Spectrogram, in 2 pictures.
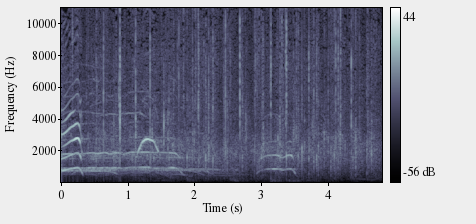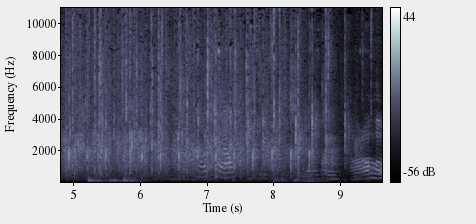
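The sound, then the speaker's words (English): Studio audience applause and cheering as a comedian is welcomed. Clapping is mixed with high whoops and voices in the first few seconds, then the applause continues steadily and slowly thins toward the end. “Please put your hands together and make general woohooing noises for Pippa Evans.”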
